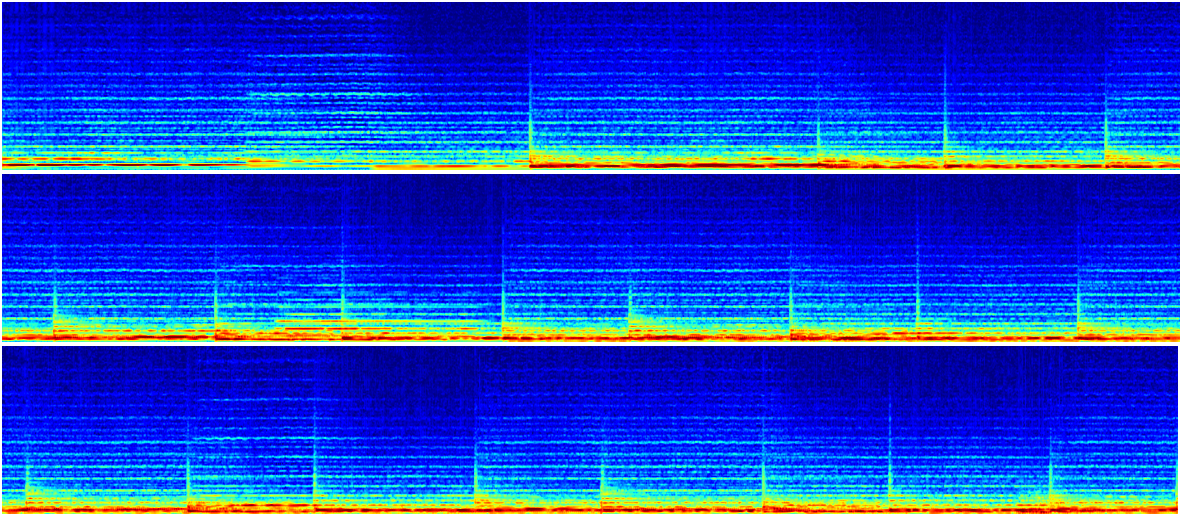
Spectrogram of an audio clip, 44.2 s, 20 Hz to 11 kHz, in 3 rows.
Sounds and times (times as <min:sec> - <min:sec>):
Music: 0:00.0 - 0:44.1.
